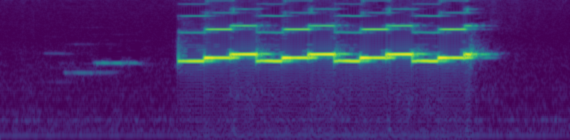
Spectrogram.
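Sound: telephone ringtone ringing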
